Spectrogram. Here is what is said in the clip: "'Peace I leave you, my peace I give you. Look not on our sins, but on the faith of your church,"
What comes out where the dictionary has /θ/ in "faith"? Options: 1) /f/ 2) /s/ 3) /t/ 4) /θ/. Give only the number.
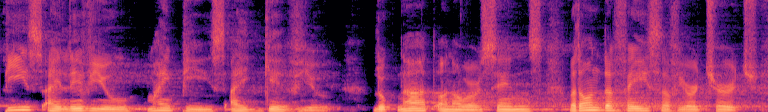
2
